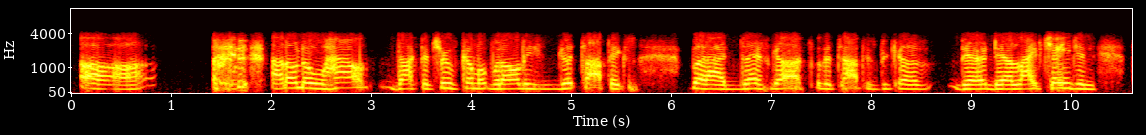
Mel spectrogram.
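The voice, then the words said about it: Hoarse voice. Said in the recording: “I'm hoarse. I'm suffering with tonsillitis”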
